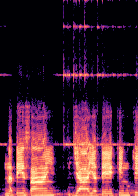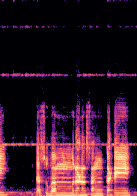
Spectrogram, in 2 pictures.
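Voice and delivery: slow level chant, तेषां ending in ñ before जायते; palatal nasal recitation. Shown as a demonstration. Teacher modelling the correct sound, slow palatal-nasal recitation. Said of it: "इस तरीके से उच्चारण होगा".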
